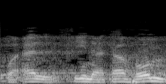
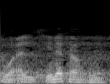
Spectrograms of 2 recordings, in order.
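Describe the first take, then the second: First: Slow وألسنتهم, every short vowel complete; full vowels. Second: وألسنتهم with short vowels cut short; snatched vowels. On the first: Teacher models correct recitation, وألسنتهم evenly voweled. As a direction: give each syllable of وألسنتهم equal room. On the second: Teacher shows crooked reading, وألسنتهم hurried. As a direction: hurry the syllables of وألسنتهم. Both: Shown as a demonstration. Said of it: "ولا تقل".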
